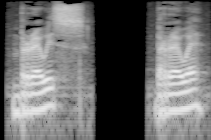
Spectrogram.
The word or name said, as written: brevis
